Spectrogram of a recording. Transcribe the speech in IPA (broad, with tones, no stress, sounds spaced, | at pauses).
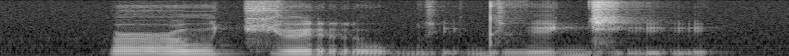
ʕ u˥ t͡ɕ ʏ˥ r u˩ b ḭ˩ dʱ i˥ d͡ʑ ḭ˥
